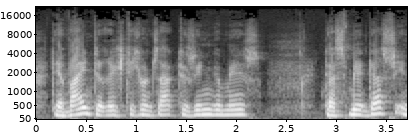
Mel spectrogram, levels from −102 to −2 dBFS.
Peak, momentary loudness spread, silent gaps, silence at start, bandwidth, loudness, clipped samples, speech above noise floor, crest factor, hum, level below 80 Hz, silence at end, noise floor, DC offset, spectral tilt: 0 dBFS; 16 LU; none; 0 s; 14.5 kHz; -12 LUFS; 0.1%; 22 dB; 12 dB; none; -46 dBFS; 0 s; -33 dBFS; under 0.1%; -6.5 dB/octave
